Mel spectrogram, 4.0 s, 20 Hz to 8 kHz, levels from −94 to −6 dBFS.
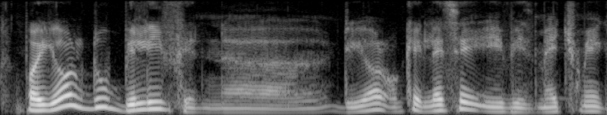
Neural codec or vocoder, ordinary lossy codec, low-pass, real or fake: none; none; none; real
